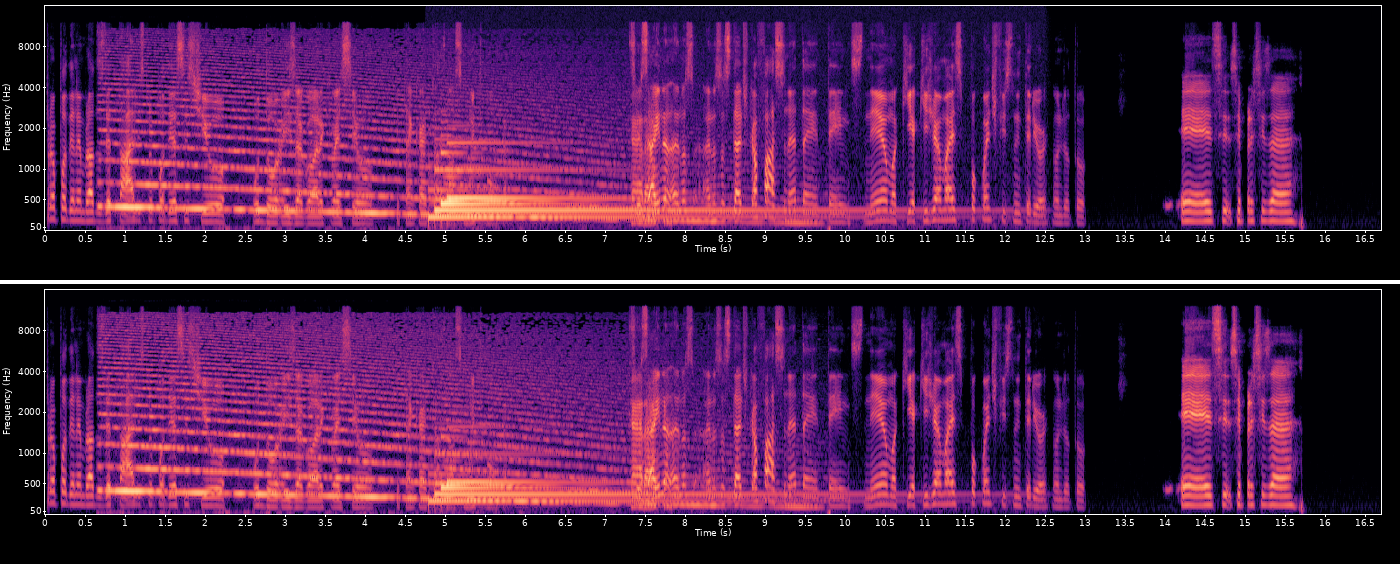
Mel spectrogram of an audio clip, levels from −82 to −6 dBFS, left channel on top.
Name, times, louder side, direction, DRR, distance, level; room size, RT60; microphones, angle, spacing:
voice 1, 0.0-2.2 2.6-4.1 4.5-5.7 7.3-13.0, left 2 dB, 15° left, 4.4 m, -27 dB
sound 1, 0.7-9.8, right 1 dB, 15° right, 1.1 m, -24 dB
Guitar, 4.8-10.3, left 4 dB, 50° left, 0.4 m, -20 dB
voice 2, 7.3-7.8 14.0-15.9, right 3 dB, 30° right, 3.9 m, -23 dB
open air
head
